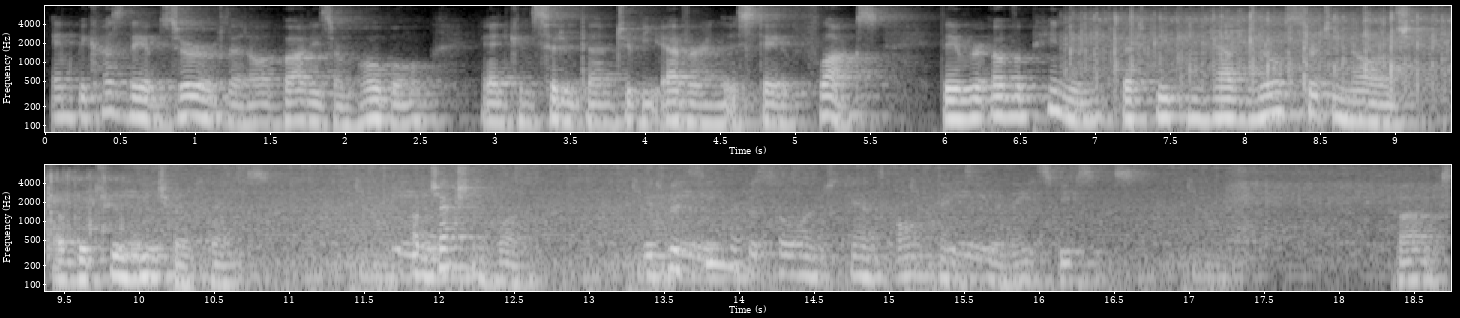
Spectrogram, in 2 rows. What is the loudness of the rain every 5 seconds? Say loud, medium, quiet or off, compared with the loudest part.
off, loud, loud, medium.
